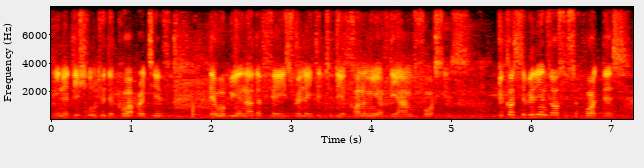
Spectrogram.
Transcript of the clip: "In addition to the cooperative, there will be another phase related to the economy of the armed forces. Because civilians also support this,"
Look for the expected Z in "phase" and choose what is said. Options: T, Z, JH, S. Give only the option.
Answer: Z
